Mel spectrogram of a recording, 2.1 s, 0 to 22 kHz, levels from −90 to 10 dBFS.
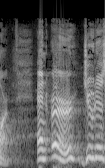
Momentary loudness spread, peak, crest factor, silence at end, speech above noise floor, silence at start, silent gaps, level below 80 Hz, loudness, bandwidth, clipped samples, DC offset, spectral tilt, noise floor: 20 LU; 0 dBFS; 10 dB; 0 s; 22 dB; 0 s; none; -50 dBFS; -9 LUFS; 14.5 kHz; 0.1%; under 0.1%; -2.5 dB/octave; -31 dBFS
